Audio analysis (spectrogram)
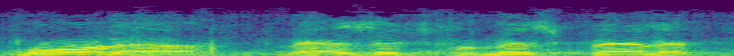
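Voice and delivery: calling out. Acted. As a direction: call out the message to the whole car. Porter calling out in train corridor.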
